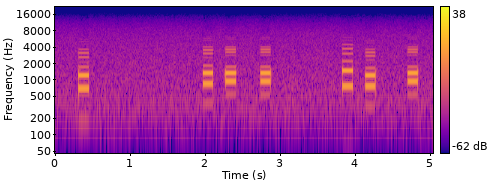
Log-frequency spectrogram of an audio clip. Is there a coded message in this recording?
Yes: DTMF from 0.3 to 4.8 s, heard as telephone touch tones, dialled by hand, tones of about 140 ms. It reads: 1 800 640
